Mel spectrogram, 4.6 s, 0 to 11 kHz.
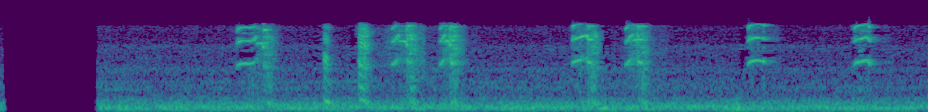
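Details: Peregrine falcons feeding chicks on 20 April 2021 give thin, harmonic squealing notes in about eight short bursts, some doubled, over a steady low rumble of background noise.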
